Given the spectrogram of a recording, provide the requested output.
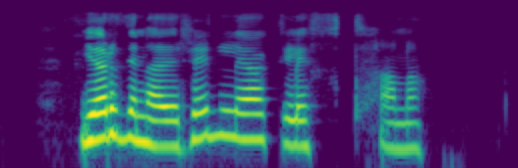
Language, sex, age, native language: Icelandic, female, 20-29, Icelandic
